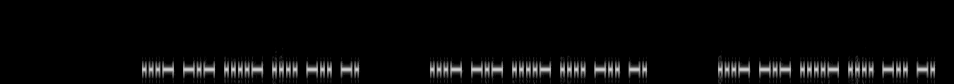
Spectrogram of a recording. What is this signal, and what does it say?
Morse code, heard as a keyed tone, about 36 wpm, 700 Hz. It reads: VK4HDN VK4HDN VK4HDN
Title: DXCC-100 Call Signs - 6 Characters - Repeated 3x - 35wpm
